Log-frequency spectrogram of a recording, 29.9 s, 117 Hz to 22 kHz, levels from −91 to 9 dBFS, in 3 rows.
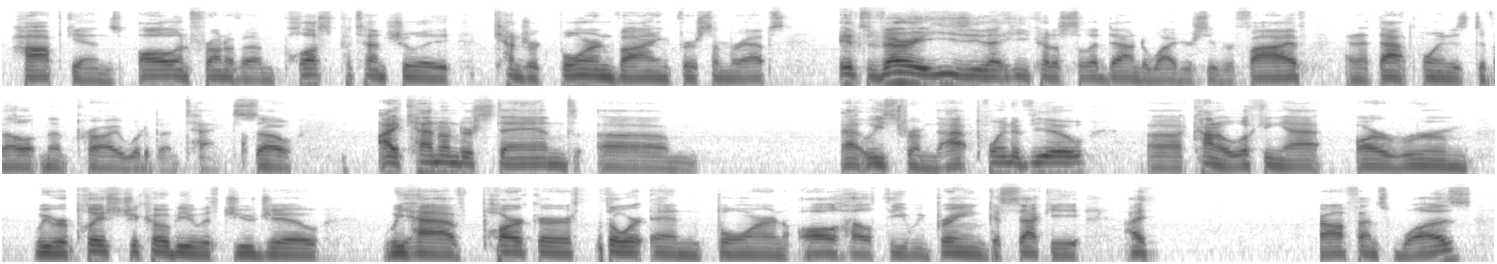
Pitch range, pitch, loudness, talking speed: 95-110 Hz, 100 Hz, -31 LUFS, 155 wpm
